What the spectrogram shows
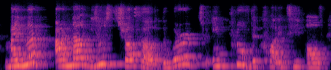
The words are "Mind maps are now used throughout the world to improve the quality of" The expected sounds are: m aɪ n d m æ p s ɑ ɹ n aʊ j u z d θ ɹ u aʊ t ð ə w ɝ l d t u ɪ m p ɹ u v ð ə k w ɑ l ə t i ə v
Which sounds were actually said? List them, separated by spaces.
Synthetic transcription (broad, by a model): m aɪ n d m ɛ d ɑ ɹ n aʊ j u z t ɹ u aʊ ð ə w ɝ d t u ɪ m p ɹ u v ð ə k w ɑ l ə t i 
